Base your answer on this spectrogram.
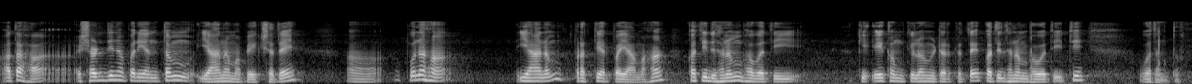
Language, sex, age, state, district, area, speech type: Sanskrit, male, 18-30, Karnataka, Uttara Kannada, rural, spontaneous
